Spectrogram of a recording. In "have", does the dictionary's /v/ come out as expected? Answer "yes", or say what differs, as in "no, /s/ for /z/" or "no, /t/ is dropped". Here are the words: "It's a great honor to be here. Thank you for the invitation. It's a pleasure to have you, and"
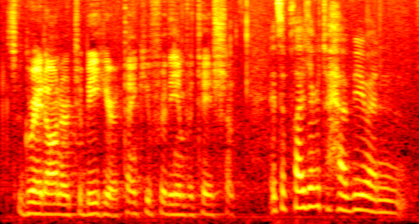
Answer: yes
